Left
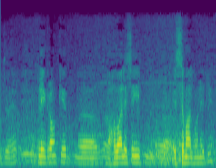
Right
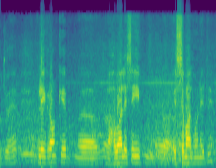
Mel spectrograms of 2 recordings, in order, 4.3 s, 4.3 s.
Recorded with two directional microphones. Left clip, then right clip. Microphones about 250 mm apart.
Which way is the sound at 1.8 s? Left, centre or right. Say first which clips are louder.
Right 10 dB; right.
